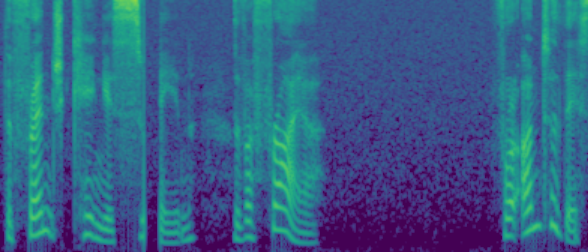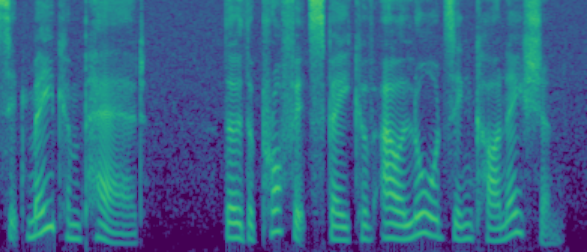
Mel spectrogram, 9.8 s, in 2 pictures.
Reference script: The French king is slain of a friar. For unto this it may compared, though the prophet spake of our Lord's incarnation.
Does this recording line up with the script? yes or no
yes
